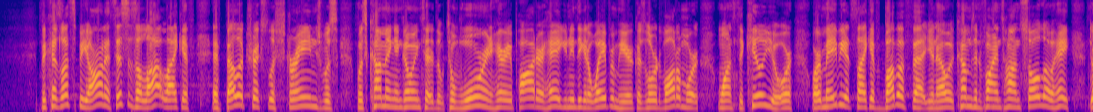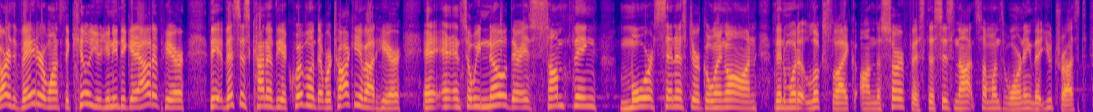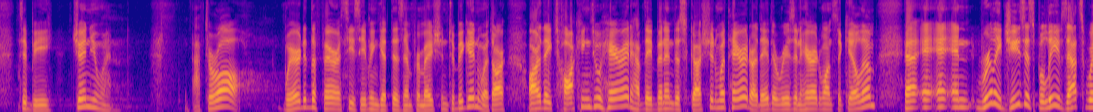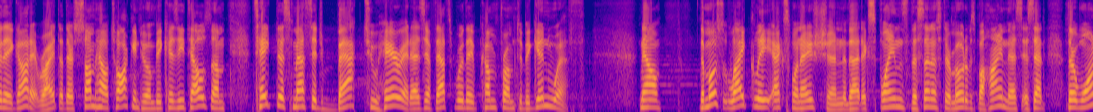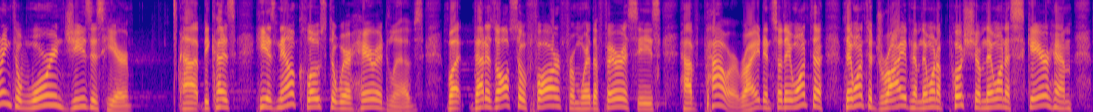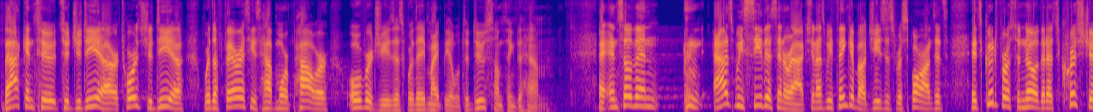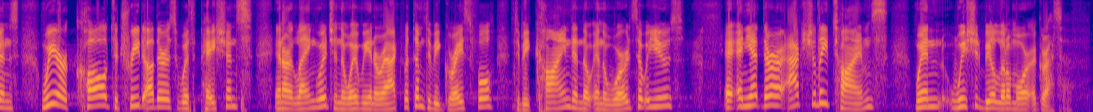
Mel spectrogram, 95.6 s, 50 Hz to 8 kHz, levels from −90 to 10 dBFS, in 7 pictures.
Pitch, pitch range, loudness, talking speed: 190 Hz, 160-215 Hz, -15 LUFS, 215 wpm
